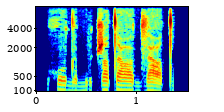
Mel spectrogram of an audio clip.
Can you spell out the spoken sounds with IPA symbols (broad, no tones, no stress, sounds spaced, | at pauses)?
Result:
x o d ɐ b o t͡ʃ ɔ tˤ j ɔː d͡z a tˤ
